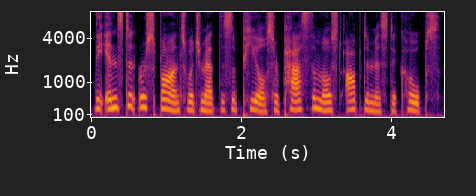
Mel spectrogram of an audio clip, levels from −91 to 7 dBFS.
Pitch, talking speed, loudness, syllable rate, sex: 195 Hz, 155 wpm, -19 LUFS, 4.9 syllables/s, female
